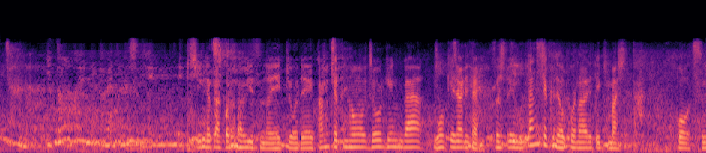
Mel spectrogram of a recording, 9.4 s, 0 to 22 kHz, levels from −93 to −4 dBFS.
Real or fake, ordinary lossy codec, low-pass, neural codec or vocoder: fake; Opus, 16 kbps; 7.2 kHz; codec, 16 kHz, 2 kbps, FreqCodec, larger model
